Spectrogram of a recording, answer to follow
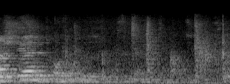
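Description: A man's voice finishing a sentence in a meeting room, then lower room noise with a few faint clicks or rustles.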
